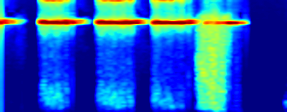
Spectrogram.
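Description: Loud, high-pitched insect-like chirps, one steady tone each, repeating about two to three times a second and stopping just before the end.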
